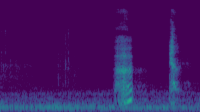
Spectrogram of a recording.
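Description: A hand brushes against a rough wall.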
